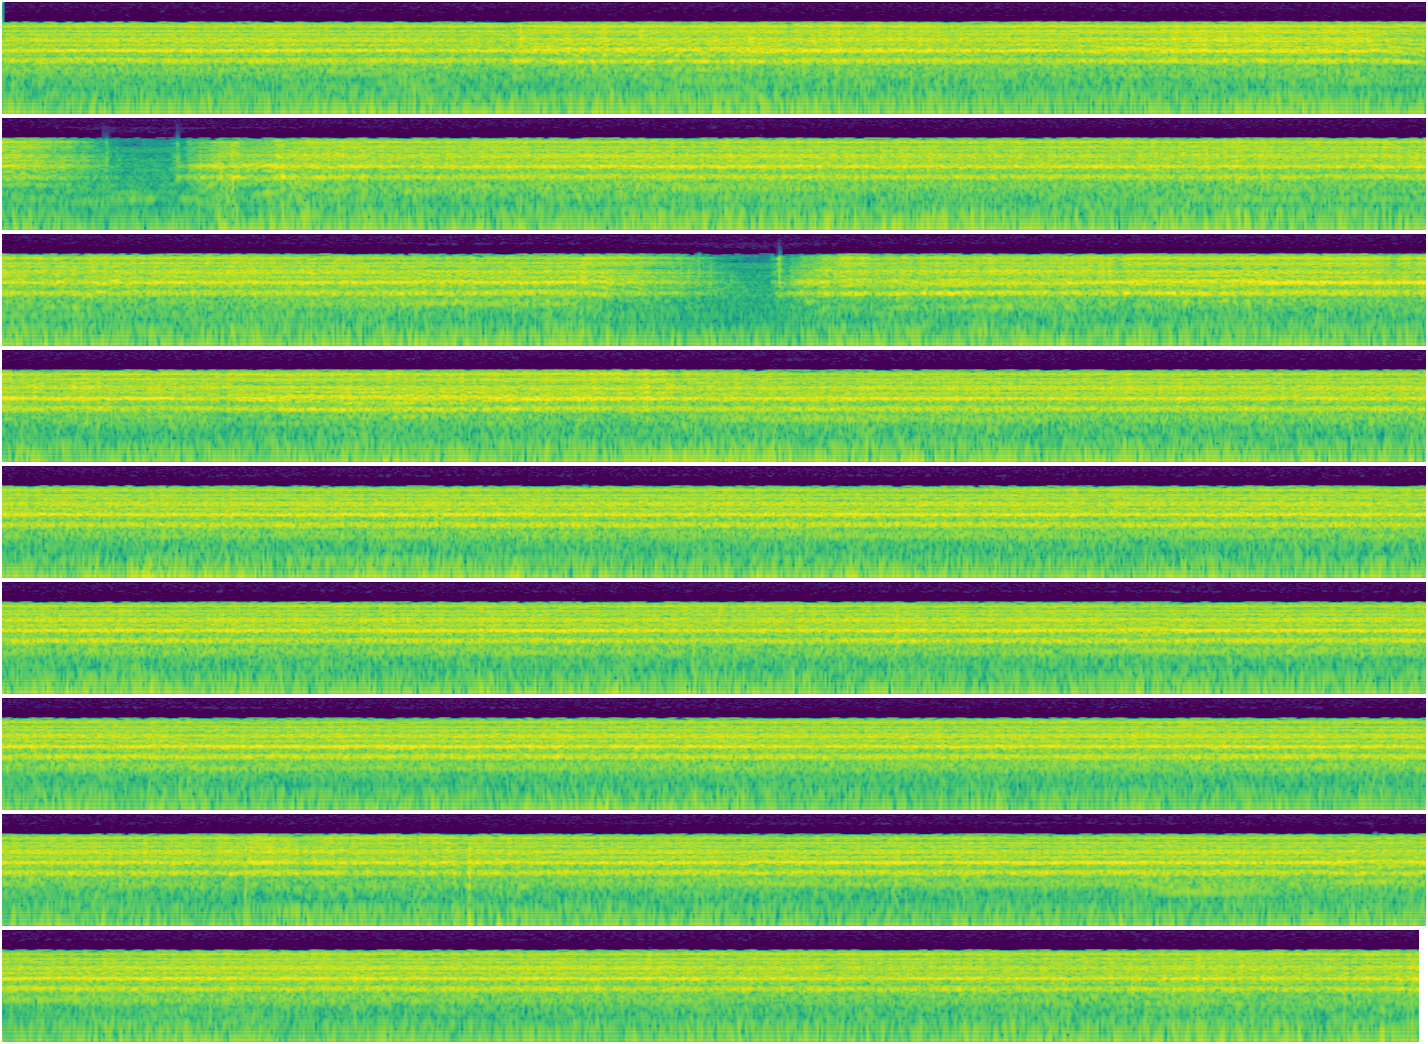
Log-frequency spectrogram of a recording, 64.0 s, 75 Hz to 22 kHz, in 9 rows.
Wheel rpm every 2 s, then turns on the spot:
160, 160, 160, 100, 120, 160, 160, 160, 110, 110, 160, 160, 160, 160, 160, 160, 160, 160, 160, 160, 160, 160, 160, 160, 160, 160, 160, 160, 160, 160, 160, 160.
none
